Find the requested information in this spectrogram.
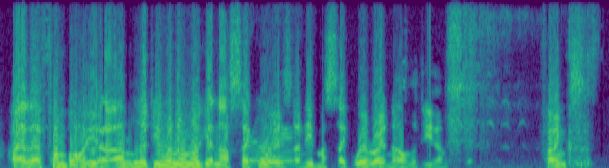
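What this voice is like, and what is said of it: Voice altered by voice changer. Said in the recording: “using a voice changer”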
